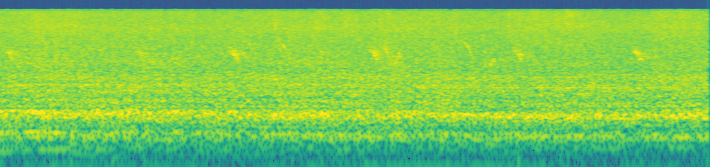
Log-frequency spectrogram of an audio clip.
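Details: Swarm of honey bees cleaning themselves of nectar while honey is being harvested; a dense, steady hum around a constant low pitch, with faint short chirps flicking above it throughout.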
